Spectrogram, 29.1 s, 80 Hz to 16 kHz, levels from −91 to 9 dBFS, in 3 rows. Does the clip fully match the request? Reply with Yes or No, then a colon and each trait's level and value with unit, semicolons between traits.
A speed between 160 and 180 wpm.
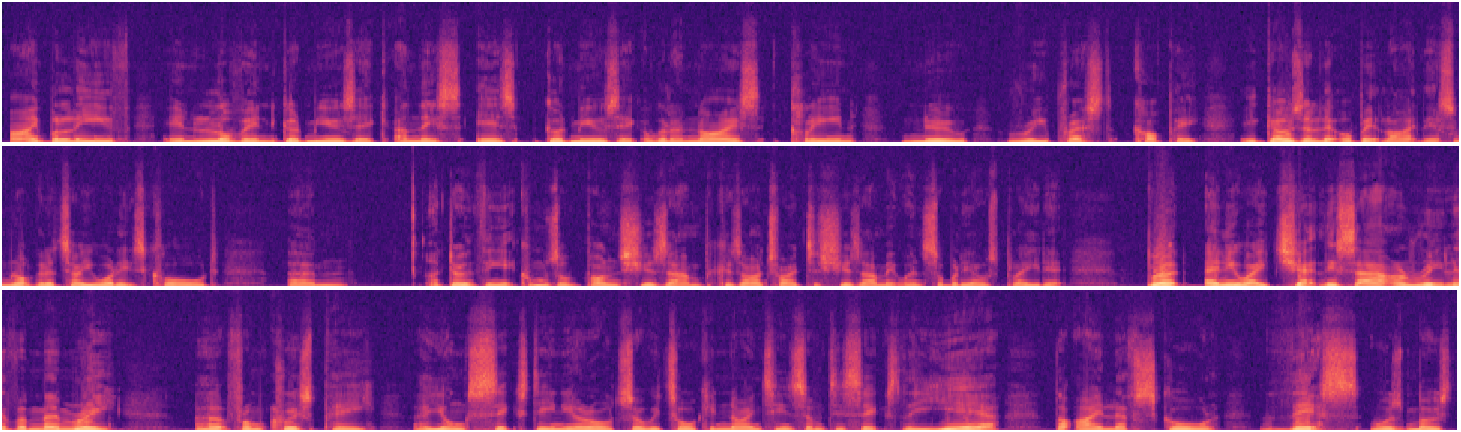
Yes: average, 175 wpm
